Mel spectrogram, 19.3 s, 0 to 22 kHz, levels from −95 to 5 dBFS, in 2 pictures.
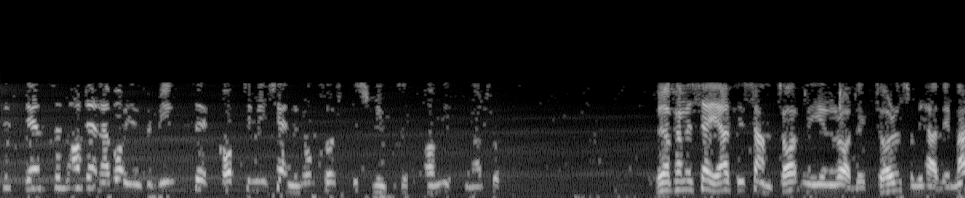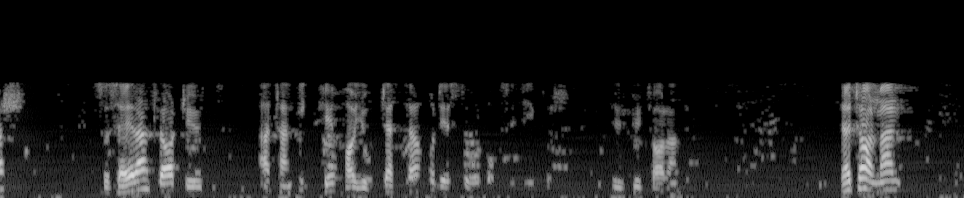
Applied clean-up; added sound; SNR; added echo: classical method spectral subtraction.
